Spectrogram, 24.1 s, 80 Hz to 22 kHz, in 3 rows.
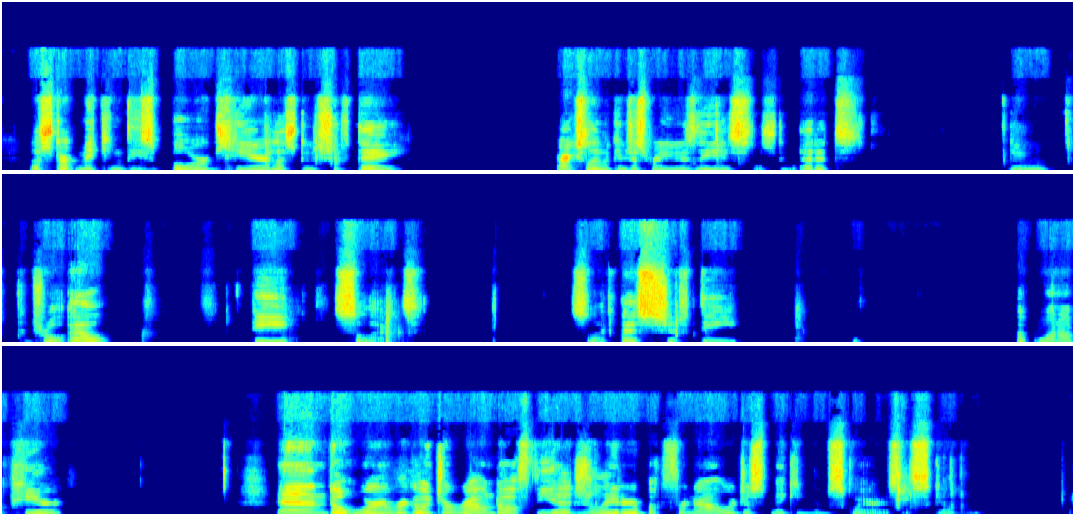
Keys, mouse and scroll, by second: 1.0-1.3 scroll down 3, 1.3 scroll up 1, 2.3 shift+a, 4.3 click, 5.3 Tab, 6.4 click, 7.9 ctrl+l, 9.7 p, 11.1 Tab, 12.0 click, 13.1 ctrl+d, 14.3 shift+d, 16.0-18.8 middle drag, 19.3-20.2 middle drag, 20.2-20.6 scroll up 2, 20.6-21.2 shift+middle drag, 21.2-21.8 scroll up 1, 21.8-22.8 middle drag, 22.8 s.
